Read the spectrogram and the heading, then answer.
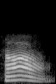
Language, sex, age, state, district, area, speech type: Maithili, female, 60+, Bihar, Muzaffarpur, rural, conversation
